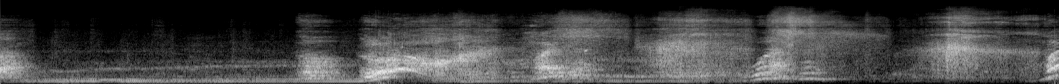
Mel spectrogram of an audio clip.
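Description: Loud, wordless human cries and wails from performers, coming roughly once a second from about three seconds in, after a low steady drone during the first three seconds.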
